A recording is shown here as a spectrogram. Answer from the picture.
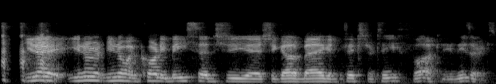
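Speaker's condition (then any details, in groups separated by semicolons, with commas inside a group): No condition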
